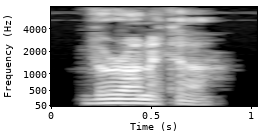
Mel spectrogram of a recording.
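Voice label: "veronica", Australian English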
